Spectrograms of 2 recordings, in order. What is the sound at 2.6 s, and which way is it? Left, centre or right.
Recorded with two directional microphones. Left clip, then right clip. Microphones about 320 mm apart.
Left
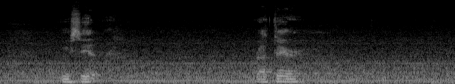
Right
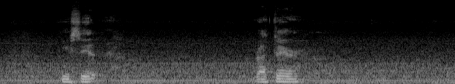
Speech, centre.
